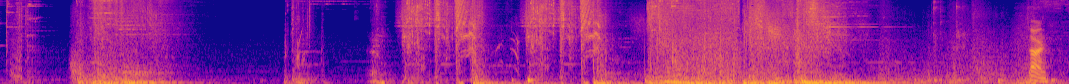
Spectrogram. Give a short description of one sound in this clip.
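Game sound effects whoosh and chime loudly.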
